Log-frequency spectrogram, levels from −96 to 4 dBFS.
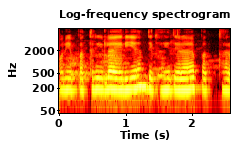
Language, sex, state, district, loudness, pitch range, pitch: Hindi, female, Chhattisgarh, Kabirdham, -16 LUFS, 180-190 Hz, 185 Hz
